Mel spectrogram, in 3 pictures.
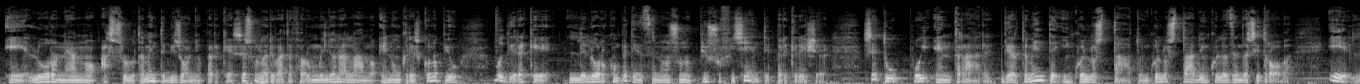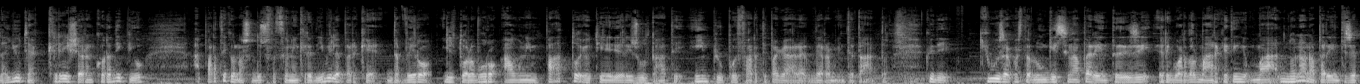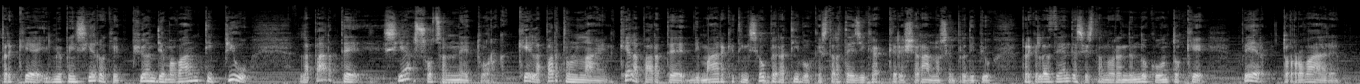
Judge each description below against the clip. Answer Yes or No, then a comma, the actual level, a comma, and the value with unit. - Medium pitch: No, low, 105 Hz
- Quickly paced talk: Yes, fast, 200 wpm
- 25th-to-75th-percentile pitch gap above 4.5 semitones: No, average, 3.8 semitones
